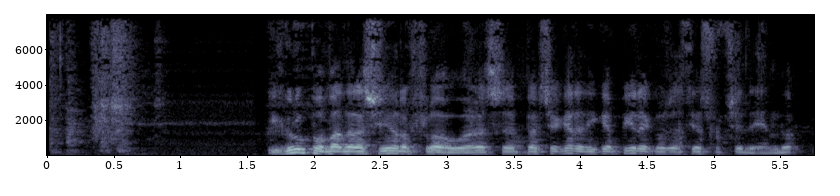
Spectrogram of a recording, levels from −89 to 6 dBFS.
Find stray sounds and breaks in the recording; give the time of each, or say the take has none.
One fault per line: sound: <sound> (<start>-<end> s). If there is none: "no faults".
no faults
